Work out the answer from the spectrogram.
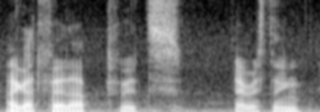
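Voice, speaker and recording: Recorded on an action camera, a man whose first language is Croatian narrates his chores around a rural summer house in casual English. He speaks at normal speed in a low-pitched, level voice that is clear and resonant.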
